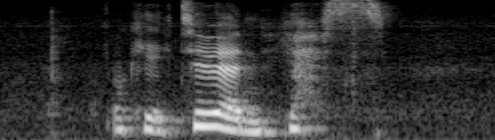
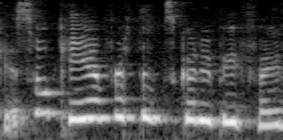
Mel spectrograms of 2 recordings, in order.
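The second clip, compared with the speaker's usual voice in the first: high, fast, reassuring voice; reassuring friend; 11 semitones higher, 4 dB louder, faster than usual. Retold or imitated. Friend soothing her over Discord, fast high reassurance. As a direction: soothe a panicking friend quickly. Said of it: "And she's like".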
